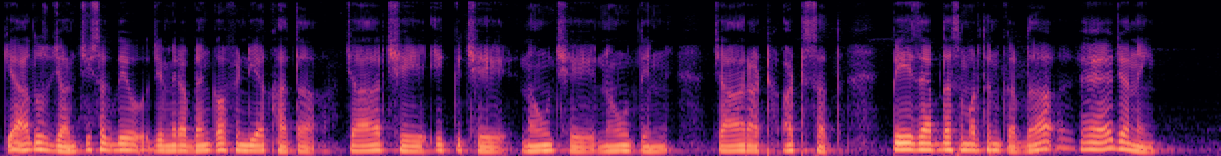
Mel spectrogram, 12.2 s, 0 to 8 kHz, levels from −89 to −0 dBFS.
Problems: none marked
